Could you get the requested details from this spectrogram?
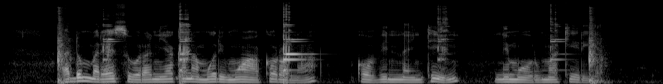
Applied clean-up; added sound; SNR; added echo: none; Chink, clink + Thump, thud; 3 dB; none.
